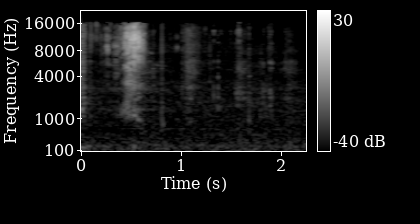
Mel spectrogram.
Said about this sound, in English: You have such an issue with people chewing. Yeah. And so for you to right now be chewing into the microphone... Yeah. Is peak hypocrisy.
